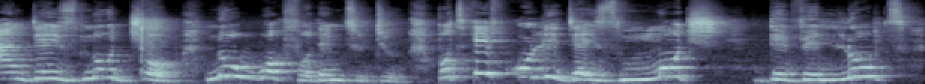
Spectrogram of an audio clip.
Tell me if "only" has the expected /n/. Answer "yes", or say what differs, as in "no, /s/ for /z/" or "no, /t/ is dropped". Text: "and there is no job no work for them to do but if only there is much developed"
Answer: yes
